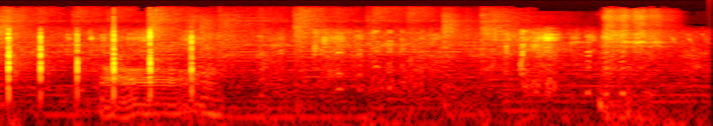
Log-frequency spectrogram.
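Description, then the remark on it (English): Several high, wavering bleats from baby goats ring out in the first second or so, then softer bleating and rustling continue in the background. “And because a lot of it is just like jumping and clearing them, except for the one black goat that he jumps on and pushes off.”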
